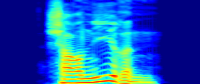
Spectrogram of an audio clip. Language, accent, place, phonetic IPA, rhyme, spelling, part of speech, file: German, Germany, Berlin, [ʃaʁˈniːʁən], -iːʁən, Scharnieren, noun, De-Scharnieren.ogg
- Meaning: dative plural of Scharnier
